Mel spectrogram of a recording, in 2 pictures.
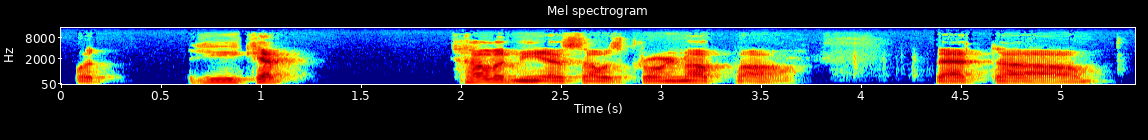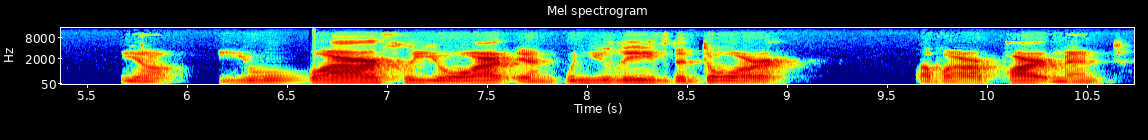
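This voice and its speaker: An older man speaks over a video call as a panel guest, reflecting on his life story. He talks in a measured, halting way, pausing on fillers as he picks his words. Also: mid-range voice, expressive, muffled recording.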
